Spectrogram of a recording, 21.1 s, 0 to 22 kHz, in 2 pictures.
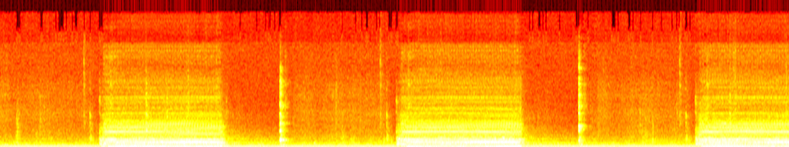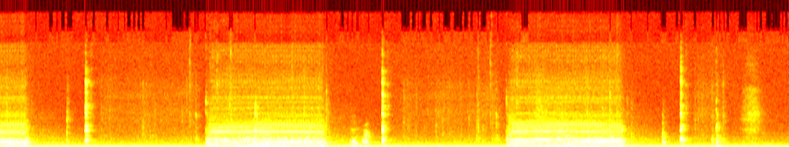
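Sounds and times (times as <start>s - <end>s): traction table motor whining: 17.3s - 19.0s.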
